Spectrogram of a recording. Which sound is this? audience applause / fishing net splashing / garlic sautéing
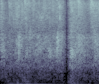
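audience applause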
